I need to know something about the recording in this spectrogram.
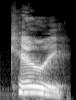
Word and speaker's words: carry: This Y will have the long E sound, carry.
